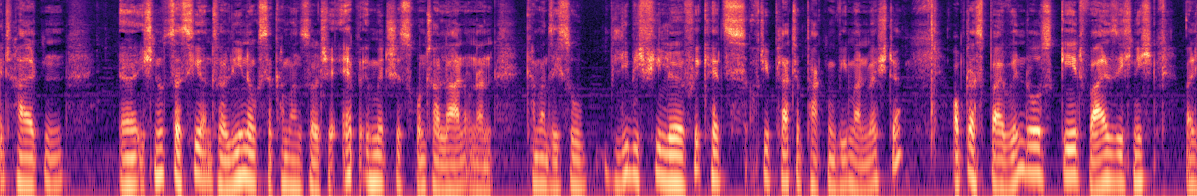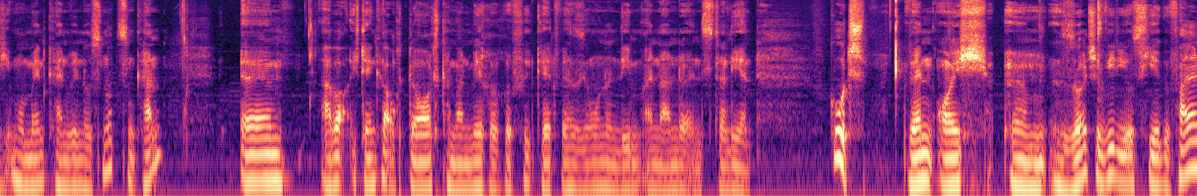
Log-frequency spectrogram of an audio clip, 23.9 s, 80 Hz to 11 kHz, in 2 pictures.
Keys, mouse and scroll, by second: 22.9 super+u.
